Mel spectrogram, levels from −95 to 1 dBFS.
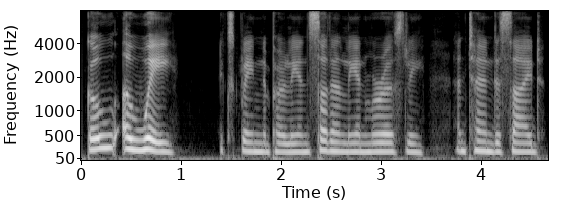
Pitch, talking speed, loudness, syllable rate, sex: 185 Hz, 130 wpm, -19 LUFS, 5.9 syllables/s, female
